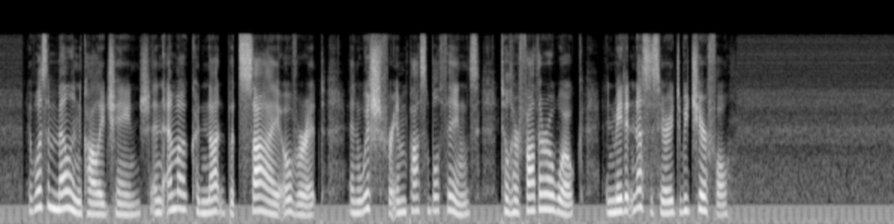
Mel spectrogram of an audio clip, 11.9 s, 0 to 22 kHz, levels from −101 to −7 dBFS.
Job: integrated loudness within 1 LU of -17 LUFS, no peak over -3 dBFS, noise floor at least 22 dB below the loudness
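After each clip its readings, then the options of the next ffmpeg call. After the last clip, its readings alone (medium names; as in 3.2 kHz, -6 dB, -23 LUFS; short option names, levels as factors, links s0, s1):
hum 60 Hz; highest harmonic 300 Hz; hum level -38 dBFS; loudness -19.0 LUFS; peak level -1.5 dBFS; loudness target -17.0 LUFS
-> -af "bandreject=f=60:t=h:w=4,bandreject=f=120:t=h:w=4,bandreject=f=180:t=h:w=4,bandreject=f=240:t=h:w=4,bandreject=f=300:t=h:w=4"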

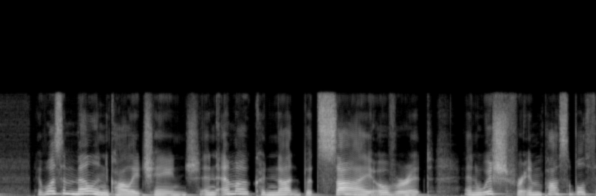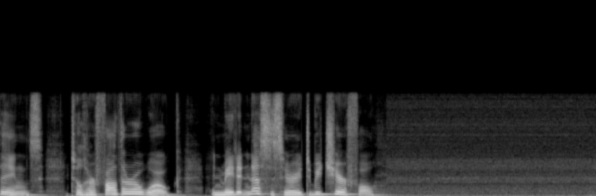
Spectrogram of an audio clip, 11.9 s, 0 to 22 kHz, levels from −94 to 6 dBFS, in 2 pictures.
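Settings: hum not found; loudness -19.0 LUFS; peak level -2.0 dBFS; loudness target -17.0 LUFS
-> -af "volume=1.26,alimiter=limit=0.708:level=0:latency=1"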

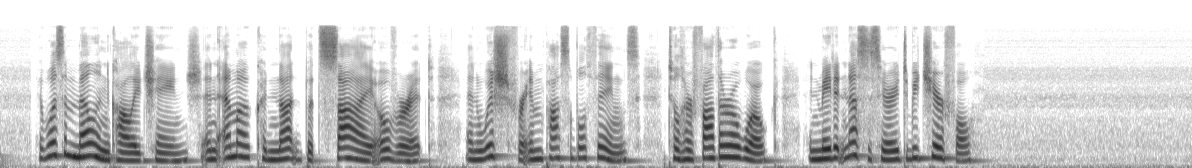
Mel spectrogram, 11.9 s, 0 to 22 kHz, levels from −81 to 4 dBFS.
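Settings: loudness -17.5 LUFS; peak level -3.0 dBFS; noise floor -48 dBFS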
